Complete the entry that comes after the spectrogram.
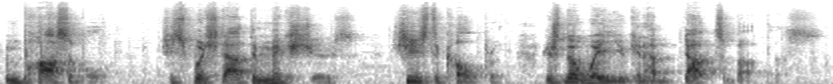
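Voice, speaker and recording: A man's voice: medium pitch, lively intonation, moderate pace, gravelly, fairly bright tone, faint music behind. A man voicing a cold, arrogant young heir who dismisses others with condescension. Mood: condescending. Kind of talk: fan voice acting of a game.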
